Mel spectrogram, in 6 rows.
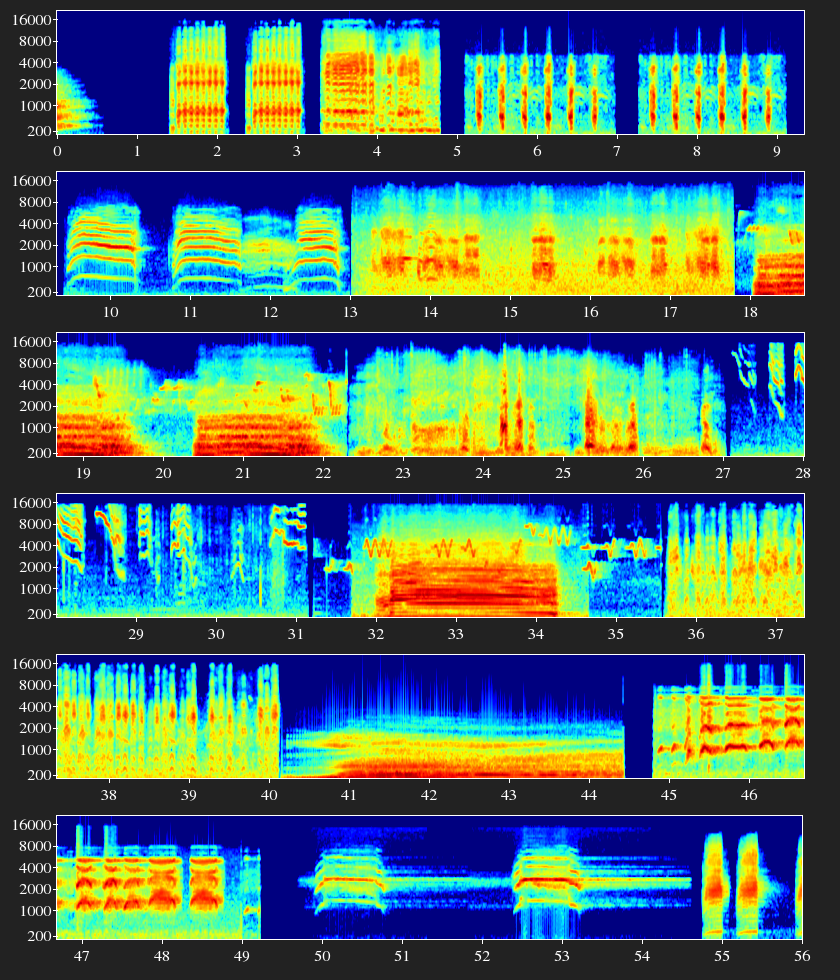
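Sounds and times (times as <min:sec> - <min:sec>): animal calls: 0:10.9 - 0:19.8, 0:35.6 - 0:40.2.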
